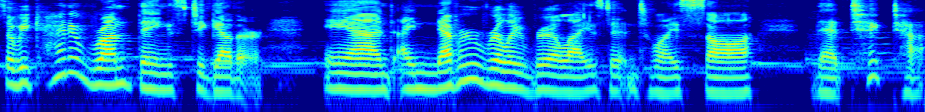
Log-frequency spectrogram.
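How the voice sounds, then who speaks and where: Music plays in the background as a woman speaks with a Michigan accent. Her very deep, low voice moves at a fairly slow pace with lively intonation. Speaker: beauty vlogger. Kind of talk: makeup tutorial chat. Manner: casual, many filler words.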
